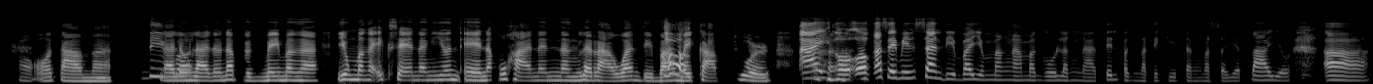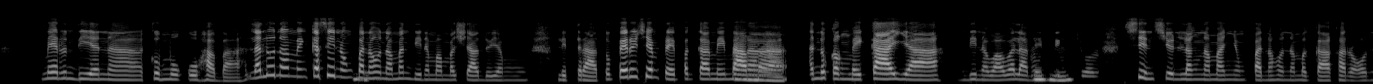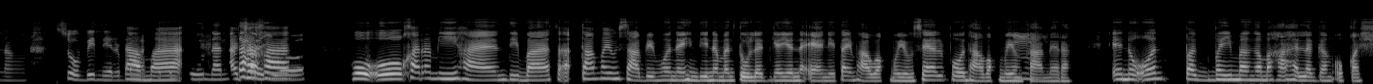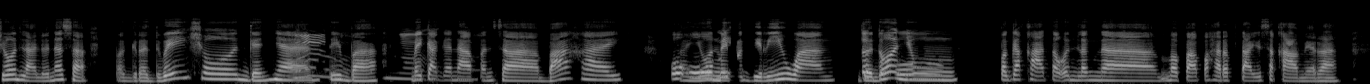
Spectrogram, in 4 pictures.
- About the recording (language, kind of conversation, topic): Filipino, unstructured, Ano ang pakiramdam mo kapag tinitingnan mo ang mga lumang litrato?
- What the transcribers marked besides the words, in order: chuckle; laughing while speaking: "tayo"; tapping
